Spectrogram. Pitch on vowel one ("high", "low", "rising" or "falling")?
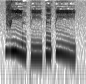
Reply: falling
